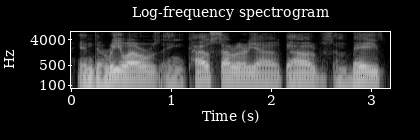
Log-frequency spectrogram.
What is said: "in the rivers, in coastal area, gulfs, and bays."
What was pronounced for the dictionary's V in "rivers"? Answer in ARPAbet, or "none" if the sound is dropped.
W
